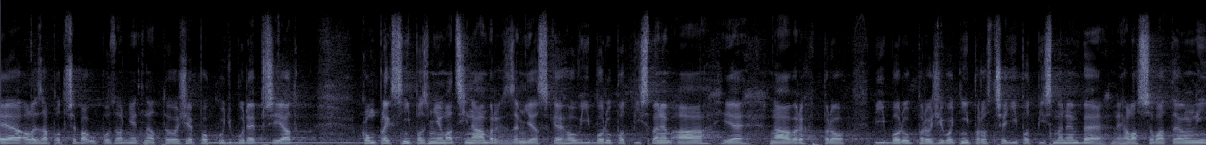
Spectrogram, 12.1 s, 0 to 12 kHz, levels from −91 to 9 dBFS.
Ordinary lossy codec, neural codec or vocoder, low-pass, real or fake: Opus, 64 kbps; none; 10.8 kHz; real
